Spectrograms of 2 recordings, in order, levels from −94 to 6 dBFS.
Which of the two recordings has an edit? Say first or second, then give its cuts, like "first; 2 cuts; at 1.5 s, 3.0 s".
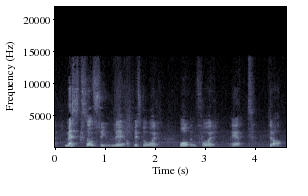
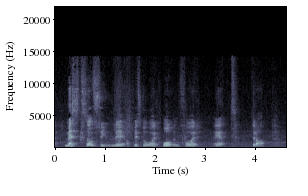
second; 1 cut; at 2.1 s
